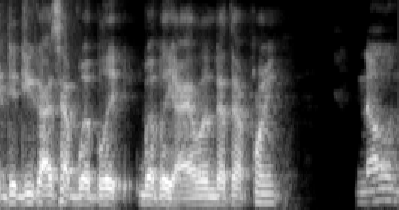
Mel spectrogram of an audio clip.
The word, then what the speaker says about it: Whidbey Island: Is it Whidbey Island? Whidbey? correct, right, Whidbey Island.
